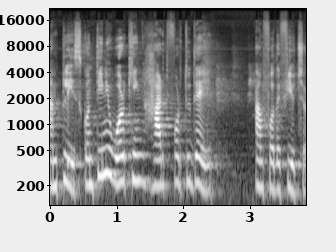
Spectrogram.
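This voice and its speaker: A woman with a Spanish accent speaks at a moderate pace and a medium pitch. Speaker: foundation representative. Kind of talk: welcome speech.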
